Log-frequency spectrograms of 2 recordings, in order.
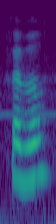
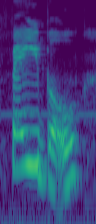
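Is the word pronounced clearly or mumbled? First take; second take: mumbled; clearly. First: The word is mumbled and unclear. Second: The word is pronounced clearly and fully. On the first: "I mumble a lot" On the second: "I don't say fable"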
